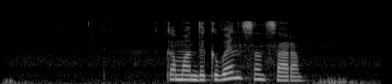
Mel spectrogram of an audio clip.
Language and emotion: Russian, neutral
